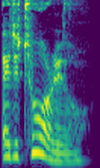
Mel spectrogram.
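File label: "editorial", British English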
